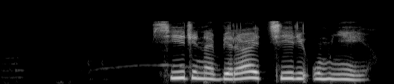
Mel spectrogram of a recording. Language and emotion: Russian, neutral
